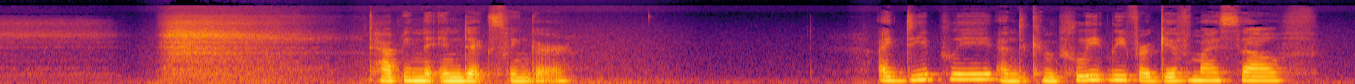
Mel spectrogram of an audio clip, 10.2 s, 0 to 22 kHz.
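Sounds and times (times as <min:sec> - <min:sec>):
deep breath drawn in during a guided tapping exercise: 0:00.0 - 0:02.8
speech: 0:02.8 - 0:04.4, 0:06.6 - 0:09.9.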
